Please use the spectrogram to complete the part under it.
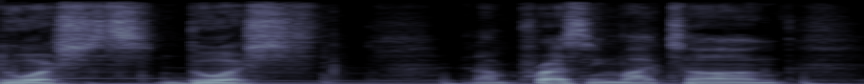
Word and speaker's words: дождь: And just to notice a note on pronunciation, the word for rain is дождь, дождь. Now in Russian you have the D sound and then you have a soft the sound, which is called a мягкий знак.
